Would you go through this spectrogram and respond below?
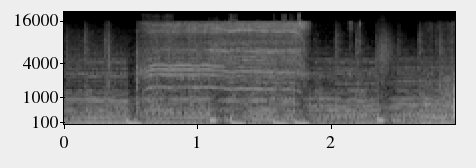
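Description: Screws driven to attach a bracket to the back of a PC power supply, a continuous whirring tool buzz with rising and falling tones and short grinding bursts, close and steady, no speech.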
